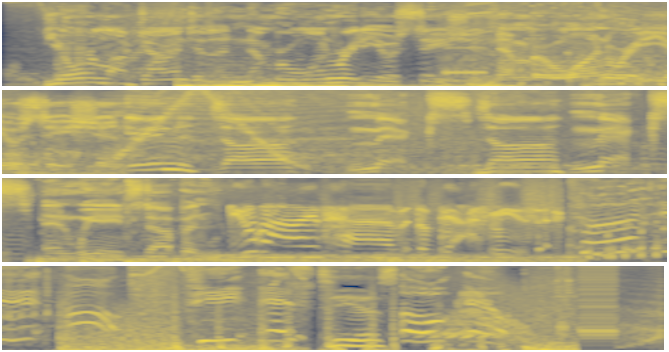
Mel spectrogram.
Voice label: Radio Station In The Mix; ZFM No 1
